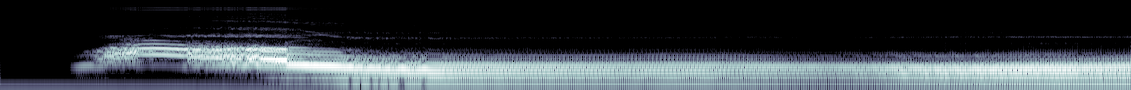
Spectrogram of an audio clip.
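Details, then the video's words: Cougar, also called mountain lion: a harmonic call that starts with a rising, wavering yowl, then settles into a long, steady, low drawn-out tone that holds for several seconds. "The sound of a Mountain Lion(Cougar)"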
